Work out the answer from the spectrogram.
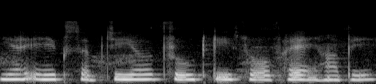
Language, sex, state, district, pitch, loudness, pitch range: Hindi, female, Haryana, Charkhi Dadri, 225 Hz, -15 LUFS, 195-230 Hz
